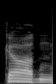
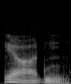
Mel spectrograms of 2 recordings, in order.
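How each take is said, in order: First: The g is plain, with no glide after it. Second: The g is fronted, with a y-like glide after it.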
